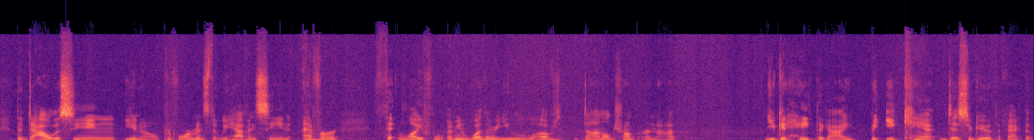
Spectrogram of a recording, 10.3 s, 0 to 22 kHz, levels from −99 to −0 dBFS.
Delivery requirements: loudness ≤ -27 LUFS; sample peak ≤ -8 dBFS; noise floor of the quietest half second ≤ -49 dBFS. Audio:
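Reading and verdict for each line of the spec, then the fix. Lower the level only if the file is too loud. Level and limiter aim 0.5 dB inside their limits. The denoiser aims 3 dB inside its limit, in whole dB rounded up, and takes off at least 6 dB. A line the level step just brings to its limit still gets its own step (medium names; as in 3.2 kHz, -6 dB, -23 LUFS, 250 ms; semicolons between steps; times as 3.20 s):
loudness -30.5 LUFS: pass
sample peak -9.0 dBFS: pass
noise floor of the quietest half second -52 dBFS: pass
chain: none needed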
